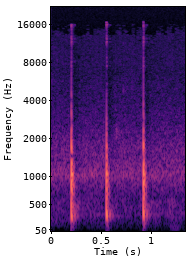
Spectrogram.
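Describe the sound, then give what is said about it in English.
Three evenly spaced knocks strike a cabin door on a stormy night, each a sharp, hollow rap standing out over a faint, steady background. “there came a knock on the door.”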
